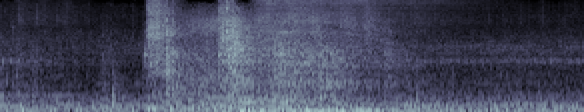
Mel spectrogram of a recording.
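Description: A heavy metal door slams shut.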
